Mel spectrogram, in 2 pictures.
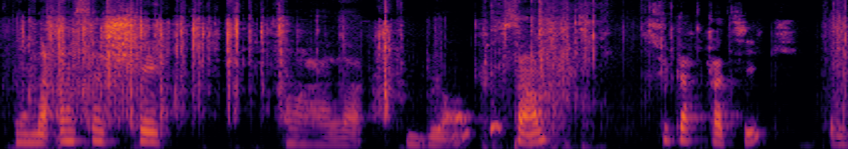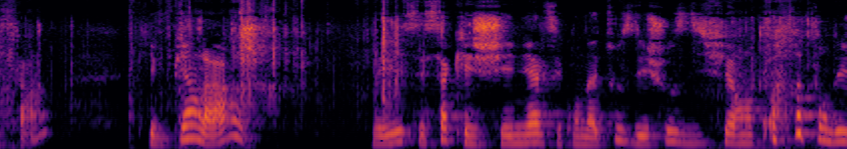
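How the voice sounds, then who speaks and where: Her voice is mid-range and mellow, with slight background noise. A French vlogger casually unboxes mail on camera, a parcel of craft paper, thinking aloud, restarting and trailing off while enthusiastically saying she loves each piece.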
